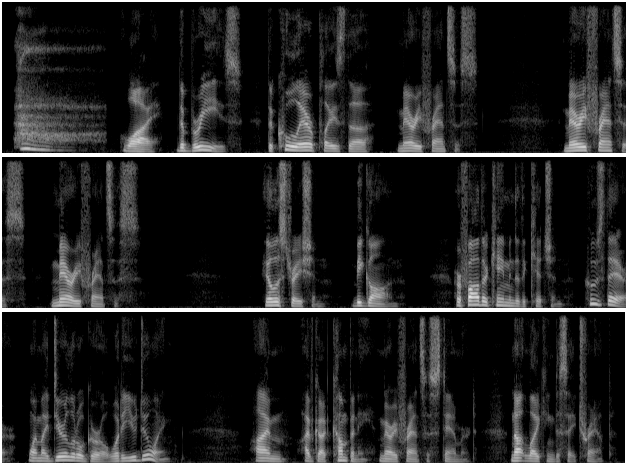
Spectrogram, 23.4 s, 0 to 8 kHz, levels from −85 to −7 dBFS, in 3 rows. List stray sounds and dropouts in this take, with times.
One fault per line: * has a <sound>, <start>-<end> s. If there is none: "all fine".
* has a sigh, 0.1-1.3 s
